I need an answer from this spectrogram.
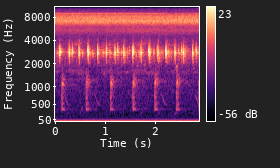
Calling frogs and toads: blacksmith tree frog, Cochran's lime tree frog, Bischoff's tree frog

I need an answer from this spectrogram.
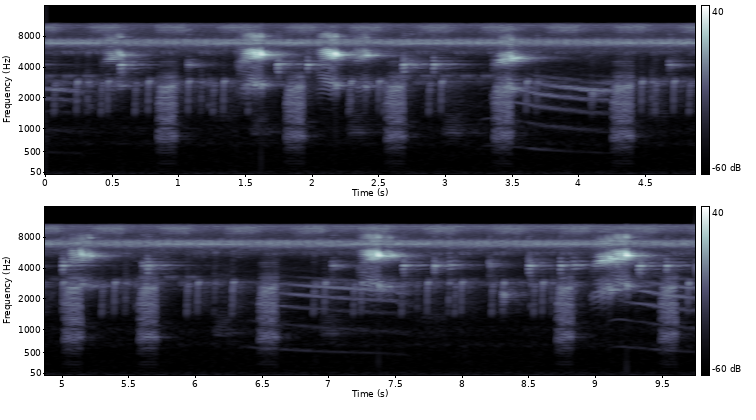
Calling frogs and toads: dwarf tree frog, lesser tree frog, Scinax fuscovarius, pointedbelly frog, menwig frog, Pithecopus azureus

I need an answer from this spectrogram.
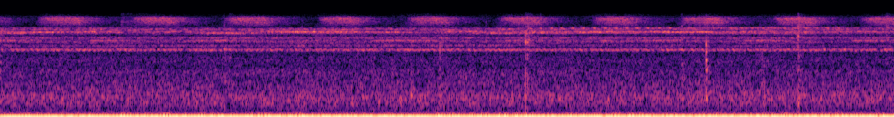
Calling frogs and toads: none

